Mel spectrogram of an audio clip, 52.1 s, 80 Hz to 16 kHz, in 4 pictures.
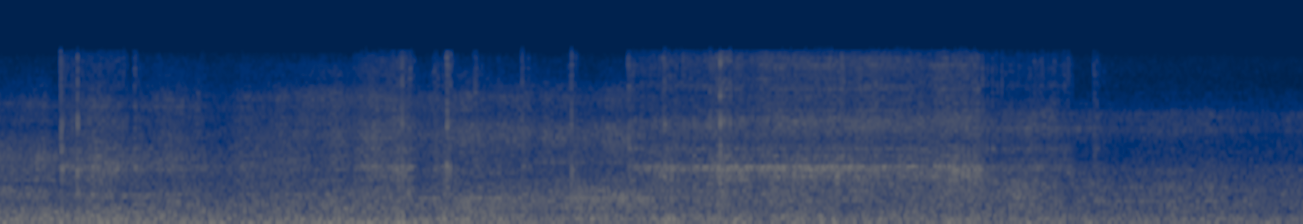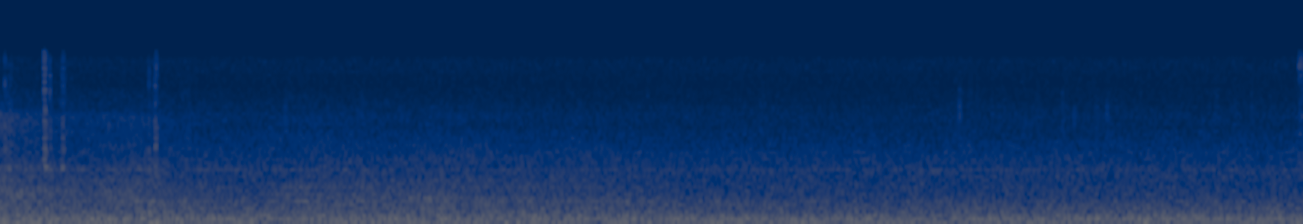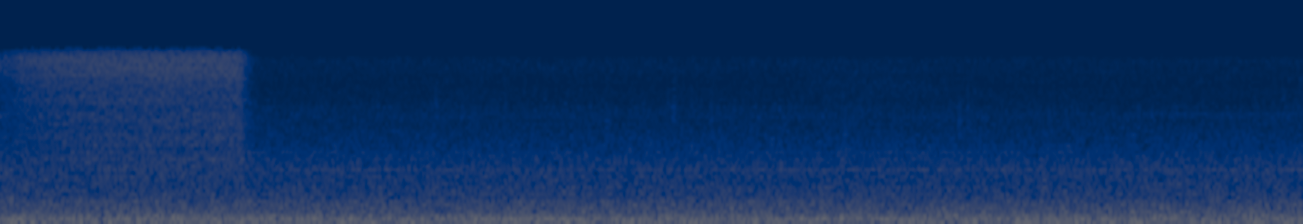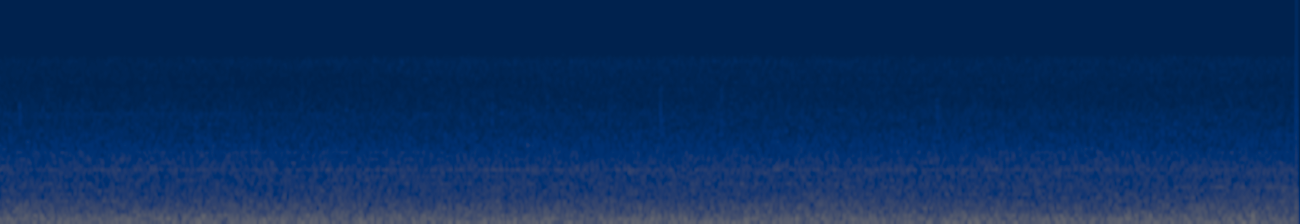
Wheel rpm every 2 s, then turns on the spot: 10, 10, 10, 50, 50, 10, 0, 0, 0, 0, 0, 0, 0, 0, 0, 0, 0, 0, 0, 0, 0, 0, 0, 0, 0, 0.
none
